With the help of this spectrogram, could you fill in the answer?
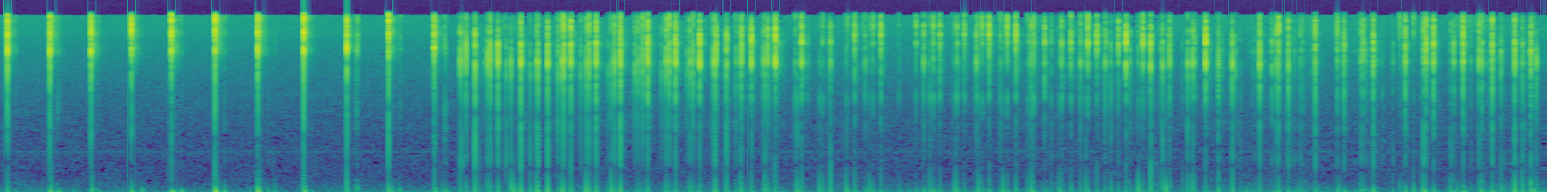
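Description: A tiny pink and white plastic bottle with a cap, small and hollow, is held in the fingers and tapped and scratched with long red nails. It opens with about ten evenly spaced, sharp, bright taps. Then it shifts into rapid, dense clicking and scratching that continues to the end.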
